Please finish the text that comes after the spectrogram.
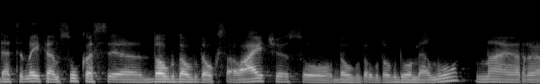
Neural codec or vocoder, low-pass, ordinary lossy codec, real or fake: codec, 16 kHz, 2 kbps, X-Codec, HuBERT features, trained on general audio; 7.2 kHz; Opus, 32 kbps; fake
